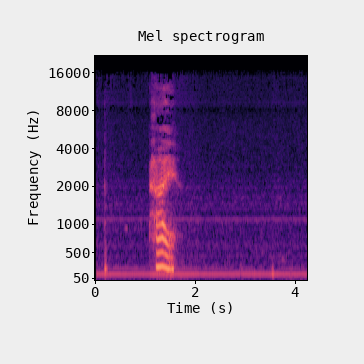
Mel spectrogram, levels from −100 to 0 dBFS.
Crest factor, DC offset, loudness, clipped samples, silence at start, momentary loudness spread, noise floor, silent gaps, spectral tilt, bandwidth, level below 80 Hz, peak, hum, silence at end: 22 dB; under 0.1%; -23 LUFS; under 0.1%; 0.2 s; 29 LU; -49 dBFS; none; -5 dB/octave; 16 kHz; -68 dBFS; -8 dBFS; none; 0.65 s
